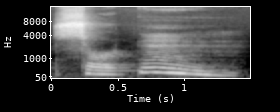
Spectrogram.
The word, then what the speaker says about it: certain: make sure that you don't release the T sound so don't say Sir in American English you have to hold the t sound so you should say certain written Britain and as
